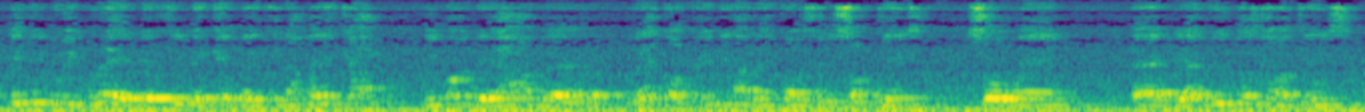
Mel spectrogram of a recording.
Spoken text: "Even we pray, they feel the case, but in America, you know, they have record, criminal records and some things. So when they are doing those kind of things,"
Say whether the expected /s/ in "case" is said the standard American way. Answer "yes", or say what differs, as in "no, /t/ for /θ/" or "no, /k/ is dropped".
no, /s/ is dropped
